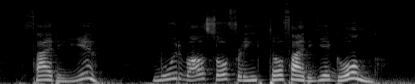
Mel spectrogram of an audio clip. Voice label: færje, Numedalsmål

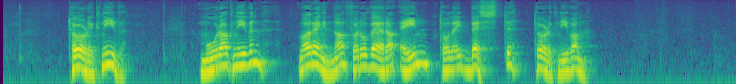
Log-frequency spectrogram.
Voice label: toLekniv, Numedalsmål

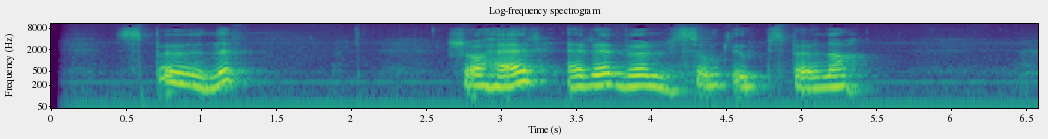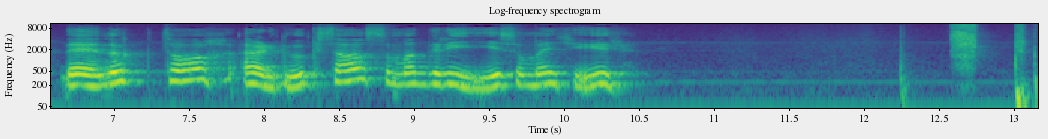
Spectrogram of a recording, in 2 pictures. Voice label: uppspona, Numedalsmål; uppspøna; Eksempel på bruk Sjå hær æ ræ vøllsomt upp-spøna. Dæ æ nøk tå æLguksa som ha drijis om æi kjyr.

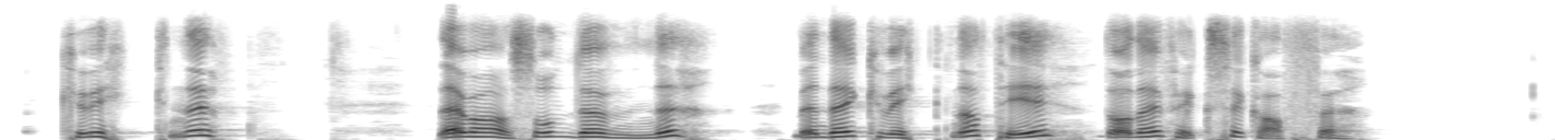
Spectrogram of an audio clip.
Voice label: kvekne te, numedalsmal

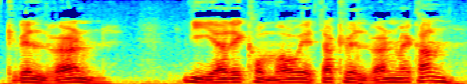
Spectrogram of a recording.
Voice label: kvellvær`n, Numedalsmål; Vilja de kåmmå o eta kvellvær`n me kann?; Hushald, mat, drikke

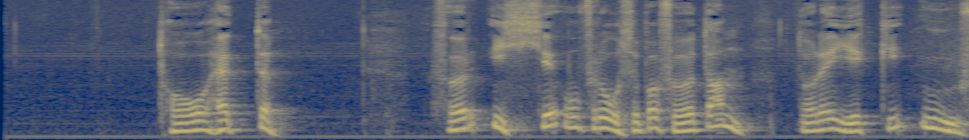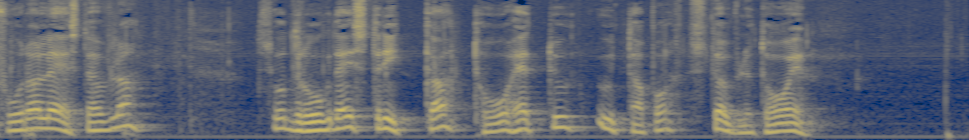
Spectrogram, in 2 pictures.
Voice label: tåhætte, Numedalsmål

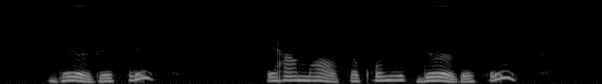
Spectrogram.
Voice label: "døgøsvis", Numedalsmål; dagevis; Determinativ (mengdeord)

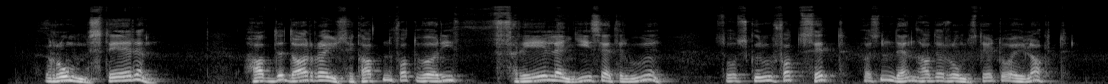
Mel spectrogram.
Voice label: romstere, Numedalsmål

